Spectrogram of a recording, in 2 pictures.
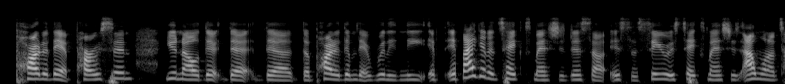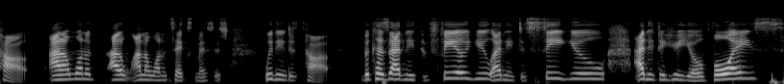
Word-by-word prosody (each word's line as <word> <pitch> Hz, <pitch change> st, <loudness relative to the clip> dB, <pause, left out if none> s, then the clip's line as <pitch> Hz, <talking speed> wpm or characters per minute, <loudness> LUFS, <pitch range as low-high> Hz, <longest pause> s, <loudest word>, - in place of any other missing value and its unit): part 255 Hz, -1 st, +6 dB
of 235 Hz, -, -4 dB
that 220 Hz, -2 st, +2 dB
person, 245 Hz, +4 st, -1 dB, 0.3 s
you 275 Hz, +1 st, +1 dB
know, 225 Hz, -3 st, +2 dB
the 225 Hz, -, +1 dB
the 210 Hz, -2 st, +1 dB, 0.2 s
the 195 Hz, -3 st, -1 dB
the 195 Hz, 0 st, -5 dB
part 250 Hz, +3 st, +4 dB
of 220 Hz, -, -8 dB
them 230 Hz, -1 st, -5 dB
that 200 Hz, 0 st, -7 dB
really 220 Hz, -3 st, -7 dB
need 215 Hz, 0 st, -9 dB
if 230 Hz, -, -7 dB
if 245 Hz, -, -2 dB
I 370 Hz, +5 st, +8 dB
get 365 Hz, -6 st, -2 dB
a 255 Hz, -, -2 dB
text 245 Hz, 0 st, -3 dB
message 205 Hz, -1 st, -2 dB
it's 220 Hz, 0 st, -6 dB
a -, -, -4 dB
it's 215 Hz, -2 st, -10 dB
a 185 Hz, -, -15 dB
serious 240 Hz, -2 st, -4 dB
text 215 Hz, +2 st, -5 dB
message, 210 Hz, 0 st, -3 dB
I -, -, +9 dB
wanna 230 Hz, -5 st, -5 dB
talk, -, -, -2 dB, 0.2 s
I 215 Hz, +1 st, +9 dB
don't 230 Hz, +2 st, +4 dB
wanna 250 Hz, -2 st, -4 dB, 0.2 s
I 225 Hz, 0 st, +6 dB
I 215 Hz, -, +1 dB
don't 215 Hz, -1 st, -7 dB
wanna 195 Hz, 0 st, -10 dB
text 180 Hz, -3 st, -8 dB
message. 165 Hz, -, -12 dB, 0.4 s
We 250 Hz, -, -4 dB
need 225 Hz, -3 st, -6 dB
to 190 Hz, -1 st, -13 dB
talk 430 Hz, 0 st, -6 dB, 0.3 s
because 245 Hz, +1 st, 0 dB
I 240 Hz, -1 st, +9 dB
need 220 Hz, -2 st, -10 dB
to 185 Hz, -, -17 dB
feel 280 Hz, +4 st, +5 dB
you, 260 Hz, 0 st, -4 dB
I -, -, +4 dB
need 200 Hz, -4 st, -14 dB
to 175 Hz, -, -12 dB
see 280 Hz, +5 st, +1 dB
you, 255 Hz, 0 st, -4 dB, 0.3 s
I 245 Hz, -, +9 dB
need 235 Hz, -2 st, -9 dB
to 225 Hz, -, -5 dB
hear 225 Hz, +1 st, -6 dB
your 185 Hz, -3 st, -6 dB
voice. 260 Hz, +4 st, +2 dB
230 Hz, 240 wpm, -27 LUFS, 210-255 Hz, 0.4 s, I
